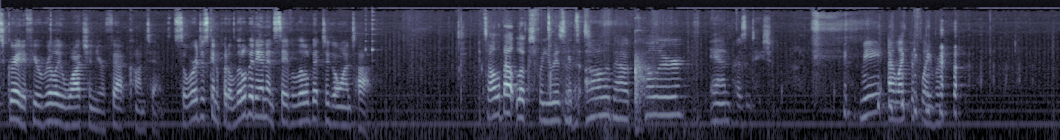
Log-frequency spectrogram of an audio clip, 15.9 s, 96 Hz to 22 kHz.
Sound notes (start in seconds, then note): 13.3 laughs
